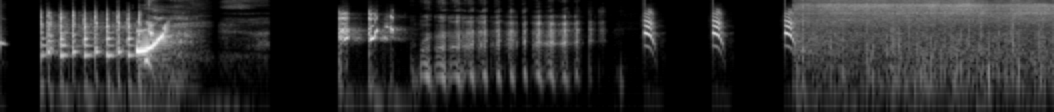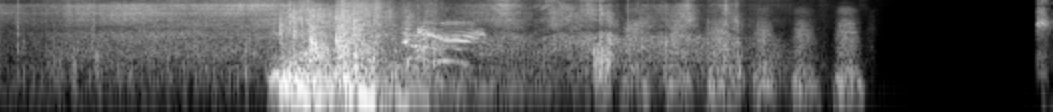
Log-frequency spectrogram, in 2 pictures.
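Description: Cartoon sound effects: short squeaky character vocal noises and whistle-like glides, then a lit firework rocket hissing, with a loud whoosh about seven seconds in, cutting off suddenly just before the end.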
